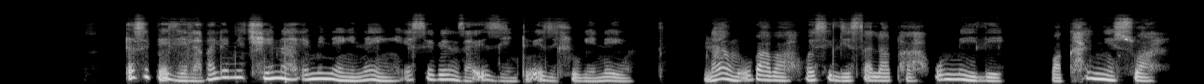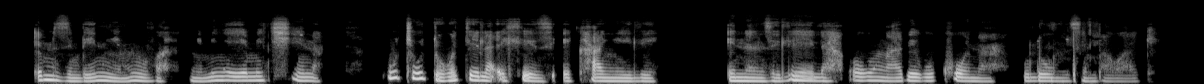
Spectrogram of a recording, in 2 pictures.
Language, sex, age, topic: North Ndebele, male, 25-35, health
